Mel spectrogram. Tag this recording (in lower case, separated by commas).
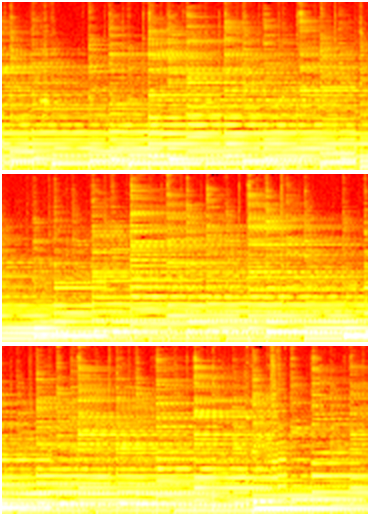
music, musical instrument, plucked string instrument, guitar, strum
